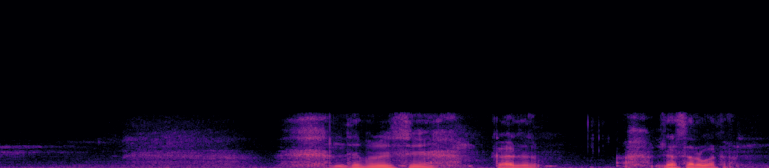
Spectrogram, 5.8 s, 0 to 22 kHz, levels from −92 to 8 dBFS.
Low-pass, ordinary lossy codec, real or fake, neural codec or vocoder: 7.2 kHz; none; fake; vocoder, 22.05 kHz, 80 mel bands, Vocos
